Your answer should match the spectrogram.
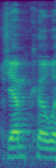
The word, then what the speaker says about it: Jehmco: So Gemco is spelled Jehmco, Gemco. Sorry, I had to spell it out in my brain.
